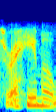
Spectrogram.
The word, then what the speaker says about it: Rahima: Okay, so just to be really clear, my name is Rahima Warren, and my first name is spelled R-A-H-I-M, as in mother, A, and my last name is Warren, W-A-R-R-E-N.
